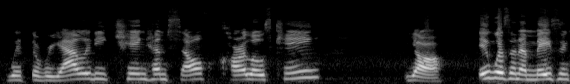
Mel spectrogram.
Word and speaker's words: Carlos King: So we are here with reality TV kings, Carlos King.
